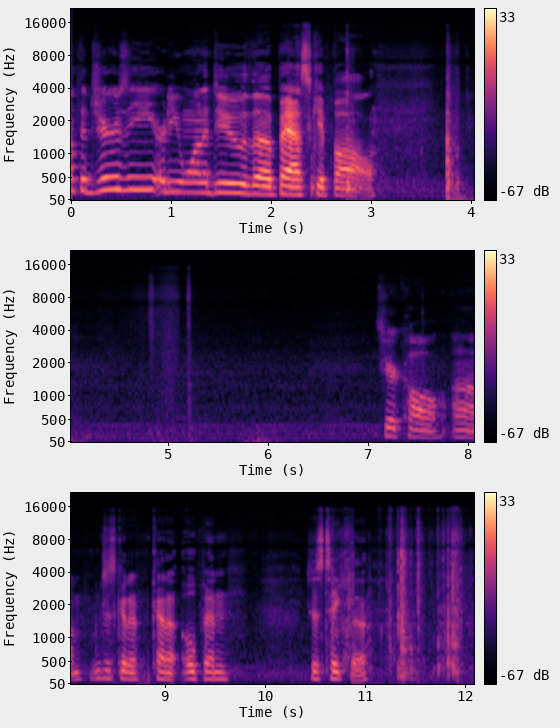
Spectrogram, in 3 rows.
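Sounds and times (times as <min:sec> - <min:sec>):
hand knocking cardboard box: 0:03.8 - 0:04.0.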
